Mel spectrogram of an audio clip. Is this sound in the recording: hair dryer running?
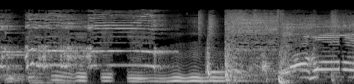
no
